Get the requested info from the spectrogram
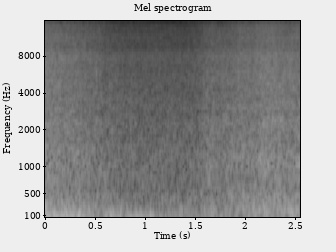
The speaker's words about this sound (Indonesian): Kapal yang dinaiki maling kundang pun terhempas ombak besar.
